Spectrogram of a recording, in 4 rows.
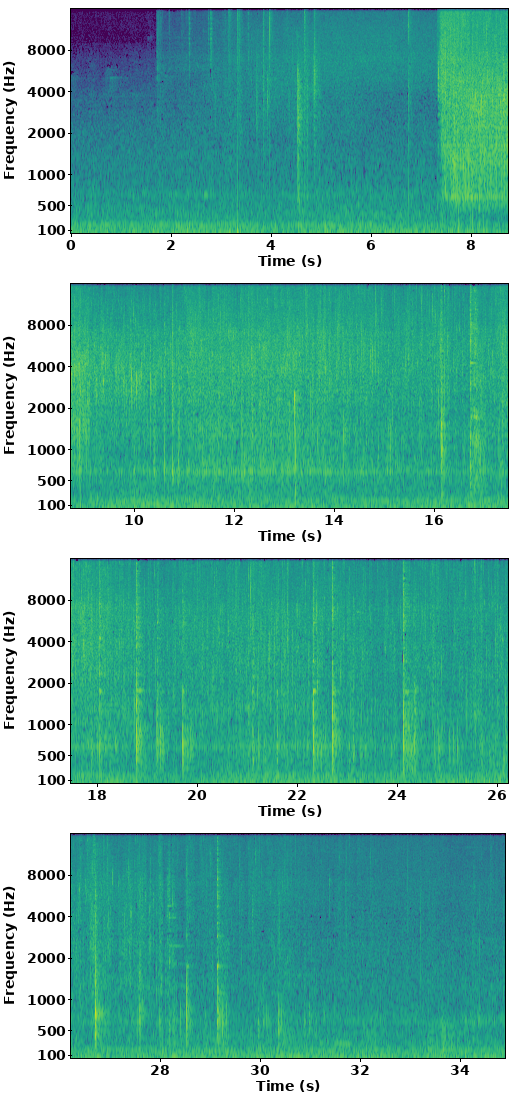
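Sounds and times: potatoes sizzling in hot oil: 2.4s - 34.9s
metal spatula scraping pan: 27.6s - 29.4s.

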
